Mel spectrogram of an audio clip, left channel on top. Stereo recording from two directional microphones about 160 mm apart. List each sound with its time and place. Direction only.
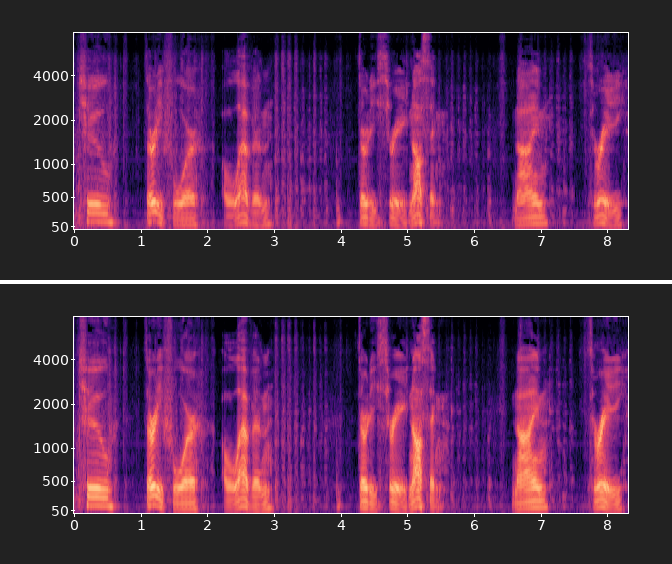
0.0 s speech: 50° right (ahead or behind)
4.3 s speech: 50° right (ahead or behind)
6.6 s speech: 45° right (ahead or behind)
